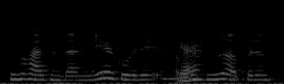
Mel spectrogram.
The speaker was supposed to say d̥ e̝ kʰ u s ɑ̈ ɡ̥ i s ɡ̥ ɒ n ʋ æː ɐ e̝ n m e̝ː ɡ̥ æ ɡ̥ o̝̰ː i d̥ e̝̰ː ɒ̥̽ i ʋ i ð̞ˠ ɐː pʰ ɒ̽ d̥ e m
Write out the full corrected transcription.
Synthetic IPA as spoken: d̥ e̝ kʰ u f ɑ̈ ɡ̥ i s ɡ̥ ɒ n ʋ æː ɐ e̝ n m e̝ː ɡ̥ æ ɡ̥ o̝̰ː i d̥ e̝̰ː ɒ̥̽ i ʋ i ð̞ˠ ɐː pʰ ɒ̽ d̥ e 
